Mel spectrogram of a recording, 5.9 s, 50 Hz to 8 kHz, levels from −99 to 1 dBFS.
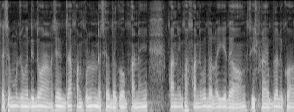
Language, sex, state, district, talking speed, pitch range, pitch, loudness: Chakma, male, Tripura, Dhalai, 185 wpm, 95-105 Hz, 100 Hz, -14 LUFS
